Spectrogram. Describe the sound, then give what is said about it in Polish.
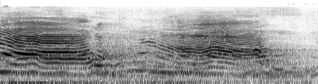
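Children's voices imitate a cat's meow, as a kitten wanting milk, in two drawn-out, high-pitched calls, one after the other, loud with a slight pause between them. “Co mówi kotek, gdy mleczka by chciał?”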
